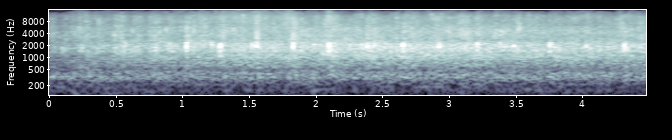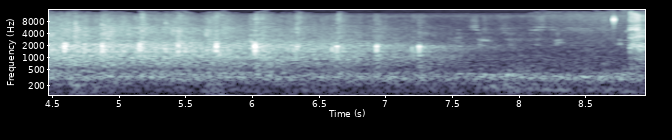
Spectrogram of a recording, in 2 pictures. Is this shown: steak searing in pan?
no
